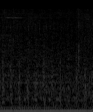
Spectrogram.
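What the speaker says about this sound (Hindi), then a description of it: "हेलीकॉप्टर, हेलीकॉप्टर ये रहा हमारा।" A helicopter in the zombie shooter World War Z, heard from the helipad as a loud, steady, close rotor drone filling the whole moment.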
